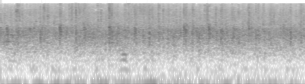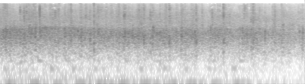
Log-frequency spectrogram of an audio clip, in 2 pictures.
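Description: A large audience in a concert hall applauds the day's guest, Markus Neby, steadily throughout, a dense, sustained wash of clapping that stays loud and even from start to finish, with a faint murmur underneath.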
